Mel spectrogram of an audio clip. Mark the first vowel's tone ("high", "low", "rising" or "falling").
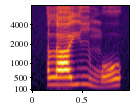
high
